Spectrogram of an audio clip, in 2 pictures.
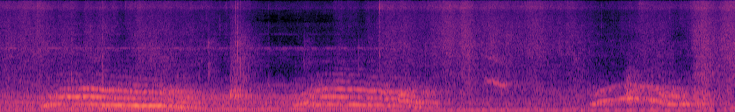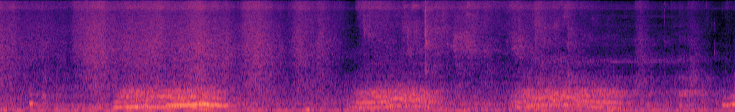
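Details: Kittens at snack time utter a series of arched, moaning meows, one roughly every two to three seconds, low and harmonic-rich, over a faint indoor hum with scattered clicks.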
